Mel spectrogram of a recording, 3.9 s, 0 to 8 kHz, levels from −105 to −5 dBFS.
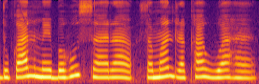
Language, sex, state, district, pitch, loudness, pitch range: Hindi, female, Jharkhand, Palamu, 250 Hz, -12 LUFS, 245-270 Hz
